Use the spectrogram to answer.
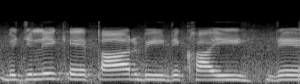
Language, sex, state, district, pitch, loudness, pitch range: Hindi, female, Haryana, Charkhi Dadri, 220 Hz, -13 LUFS, 215-235 Hz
